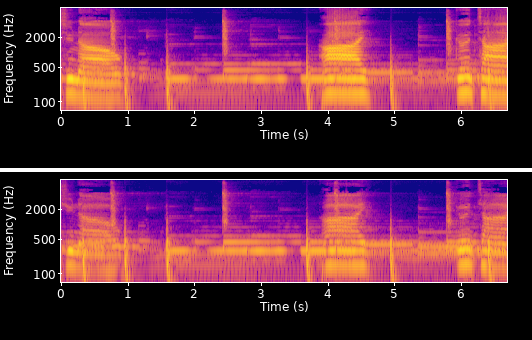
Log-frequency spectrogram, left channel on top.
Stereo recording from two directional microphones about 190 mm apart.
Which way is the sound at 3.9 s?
35° left (ahead or behind).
